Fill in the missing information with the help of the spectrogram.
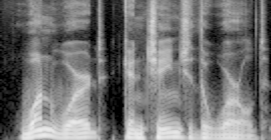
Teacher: Se o L não enrolar lá no céu da boca em world, você simplesmente diz que uma palavra pode mudar a palavra.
